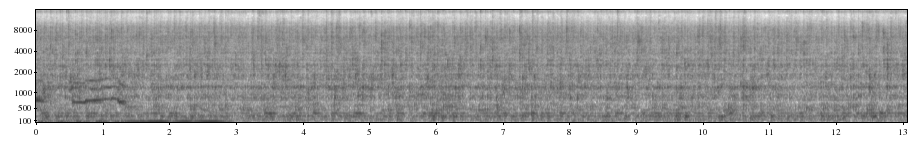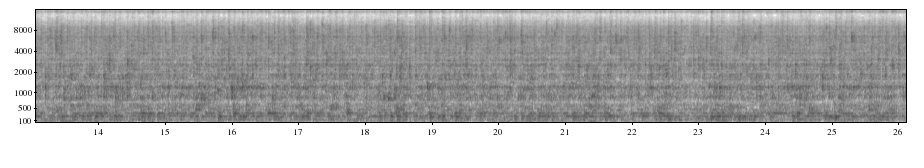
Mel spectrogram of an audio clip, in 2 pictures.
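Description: A thin stream of water falling steadily into a pond and splashing on the surface, an even rushing sound without a break.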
